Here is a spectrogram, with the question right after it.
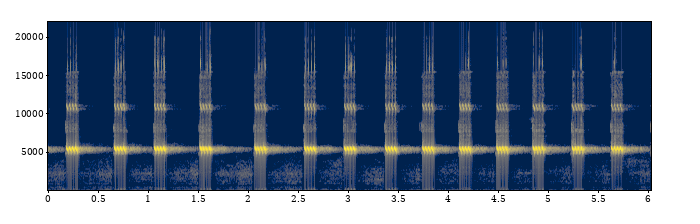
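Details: Cricket "krik krik" chirps, loud and clear, played as tutor audio for birds: piercing high pulses about two and a half per second, spacing slightly uneven, with soft low background rumble.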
